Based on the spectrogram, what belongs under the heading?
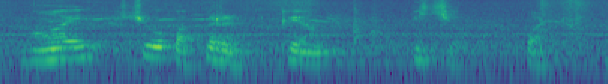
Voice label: I will not give the pig to the man, mokilese

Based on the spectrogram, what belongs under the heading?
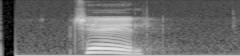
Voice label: ixil; hoy

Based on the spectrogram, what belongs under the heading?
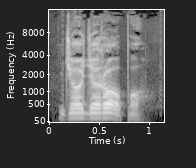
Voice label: "jojo ropo", Apatani

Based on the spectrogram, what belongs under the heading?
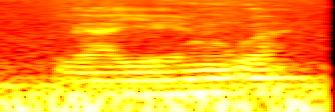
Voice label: "to be built", Kibembe

